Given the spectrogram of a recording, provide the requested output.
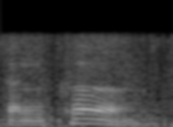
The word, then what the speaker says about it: concur: very softly I must concur the stress is here concur I must concur where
